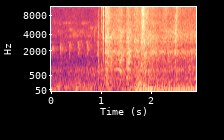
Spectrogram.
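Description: A car engine cranks and starts up.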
